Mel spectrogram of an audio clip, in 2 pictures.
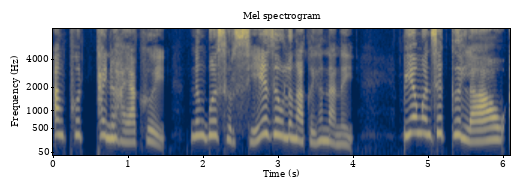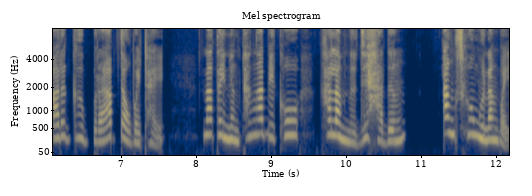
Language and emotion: Bodo, surprised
